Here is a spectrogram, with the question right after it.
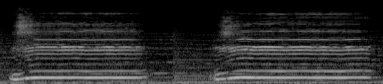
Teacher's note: The tip of the tongue rolls up very close to the roof of your mouth, vibrating the vocal cords when producing the sound, similar to s in the English word Asia.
